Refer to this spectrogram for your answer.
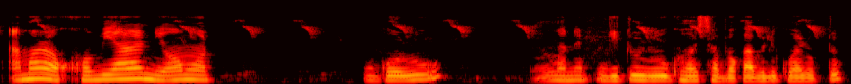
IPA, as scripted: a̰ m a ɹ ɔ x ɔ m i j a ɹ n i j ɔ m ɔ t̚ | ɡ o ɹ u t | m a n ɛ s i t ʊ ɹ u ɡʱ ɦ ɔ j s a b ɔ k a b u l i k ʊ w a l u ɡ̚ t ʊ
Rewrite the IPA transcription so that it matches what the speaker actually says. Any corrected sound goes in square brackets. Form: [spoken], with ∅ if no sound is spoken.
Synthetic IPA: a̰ m a ɹ ɔ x ɔ m i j a ɹ n i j ɔ m ɔ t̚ | ɡ o ɹ u [∅] | m a n ɛ [z] i t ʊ ɹ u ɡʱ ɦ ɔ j s a b ɔ k a b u l i k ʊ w a [ɹ] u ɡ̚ t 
